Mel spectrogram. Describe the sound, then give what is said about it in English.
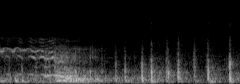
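A horse gives a loud, wavering whinny, then a quick run of sharp clopping hoofbeats follows, with no voices. “Now, if that ain't the smartest horse on 4 feet.”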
